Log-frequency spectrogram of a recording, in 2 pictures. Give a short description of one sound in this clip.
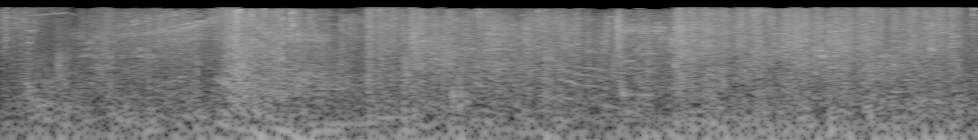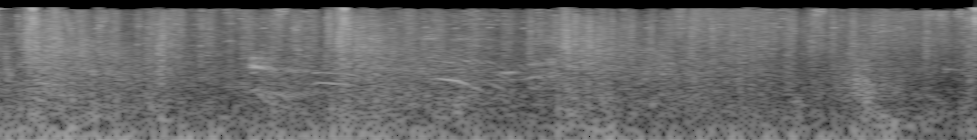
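A game's gunfire and blasts sound in rapid bursts.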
